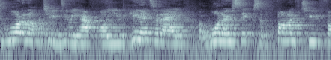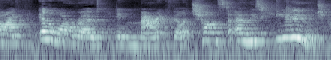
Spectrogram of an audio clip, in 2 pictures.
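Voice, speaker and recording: A woman in her thirties with an Australian accent, working as an auctioneer and calling bids live with brisk, upbeat sales patter. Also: high-pitched, a bit bright, far from the mic, a little hiss or hum. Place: small office studio in front of a backdrop. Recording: echoey room, voice heard from off the mic.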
